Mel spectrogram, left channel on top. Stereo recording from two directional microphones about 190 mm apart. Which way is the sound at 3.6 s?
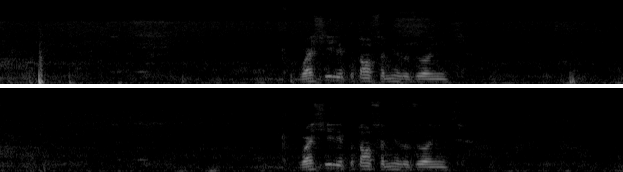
40° left (ahead or behind).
